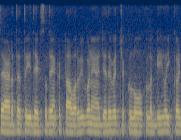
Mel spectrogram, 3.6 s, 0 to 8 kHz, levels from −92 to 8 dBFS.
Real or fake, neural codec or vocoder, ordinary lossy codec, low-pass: real; none; none; 7.2 kHz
